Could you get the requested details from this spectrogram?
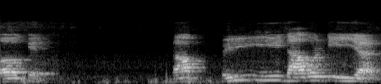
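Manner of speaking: normal talking voice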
